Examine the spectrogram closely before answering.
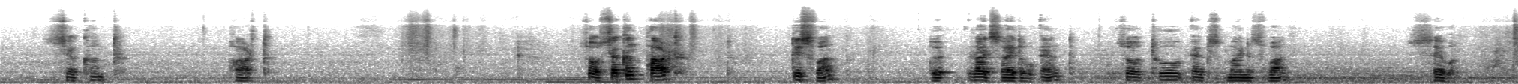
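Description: An elderly man explains calmly, close by.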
